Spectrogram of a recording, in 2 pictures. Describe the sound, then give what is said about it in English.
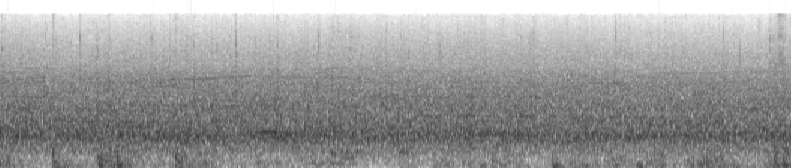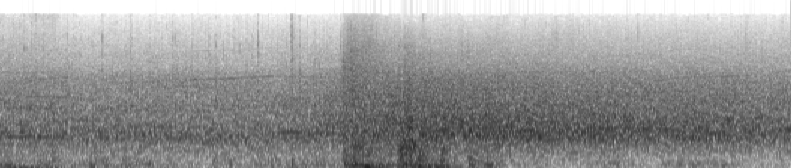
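Steady arena crowd roar fills the scene, then a sharp, loud steel chair strike lands near the end as Yoko hits Piper with a steel chair in a wrestling match on ECW, followed by a brief swell of crowd noise. “Yoko hit Piper with the chair.”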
